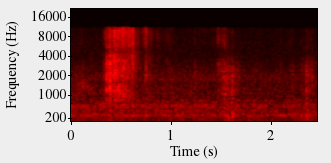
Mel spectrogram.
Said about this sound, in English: It's just a chocolate wafer, but it's weirdly crunchy and hard.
